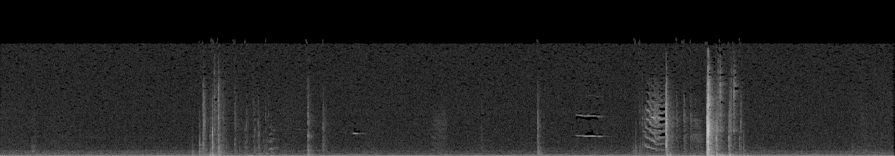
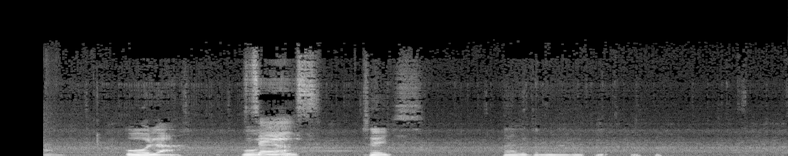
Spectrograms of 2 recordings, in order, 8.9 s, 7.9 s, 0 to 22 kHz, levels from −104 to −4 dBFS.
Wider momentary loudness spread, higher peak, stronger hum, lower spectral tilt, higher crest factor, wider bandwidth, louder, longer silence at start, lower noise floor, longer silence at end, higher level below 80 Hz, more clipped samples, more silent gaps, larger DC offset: second, 22 LU vs 26 LU; about the same, -2 dBFS vs -2 dBFS; neither; second, -1.5 dB/octave vs -6 dB/octave; first, 42 dB vs 18 dB; about the same, 16.5 kHz vs 15.5 kHz; second, -35 LUFS vs -17 LUFS; second, 0 s vs 0.45 s; first, -62 dBFS vs -45 dBFS; second, 0 s vs 1.25 s; about the same, -58 dBFS vs -54 dBFS; neither; neither; first, 0.3% vs under 0.1%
